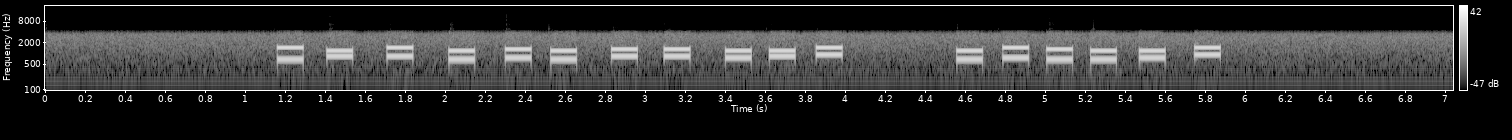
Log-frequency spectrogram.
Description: DTMF, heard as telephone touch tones, dialled by hand, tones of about 130 ms. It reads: 3791518847# 16214#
